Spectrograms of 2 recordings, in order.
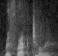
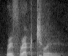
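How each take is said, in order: First: It is said in a British accent. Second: The same.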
